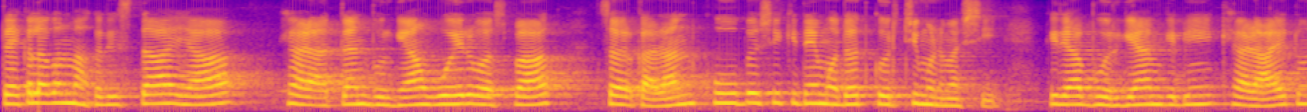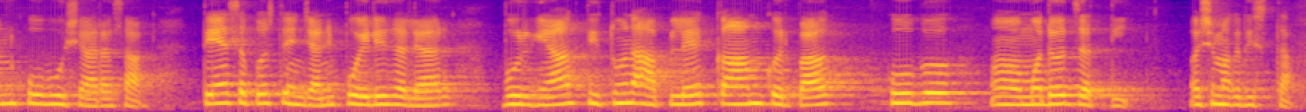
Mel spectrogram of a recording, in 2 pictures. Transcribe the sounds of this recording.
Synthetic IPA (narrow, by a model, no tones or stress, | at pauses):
t̪ɛ̃kalaɡuːnm̤akad̪ist̪aja | kʰɛɭat̪ljãnbʱuɾɡjãʋəjɾʋəspak | səɾkaɾãnkʰuːbəɕikit̪ɛ̃məd̪ət̪kəɾt͡ɕim̤əɽmaɕi | kit̪jabʱuɾɡjãmɡelĩkʰɛɭajt̪uːnkʰuːbɦuɕaɾasat | t̪ɛ̃səpəst̪ɛ̃ɲd͡ʑanipəjlid͡zaljaɾ | bʱuɾɡjãkt̪it̪uːnaplekamkəɾpakkʰuːb | məd̪ət̪̚d͡zat̪i | əɕim̤akad̪ist̪a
